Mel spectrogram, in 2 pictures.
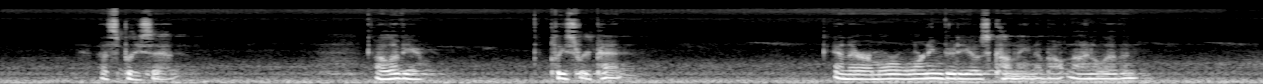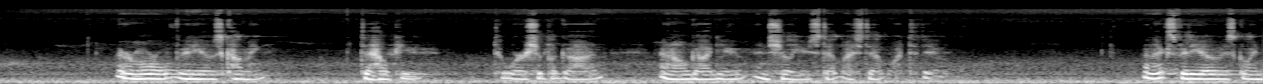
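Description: A middle-aged woman speaks calmly and slowly into a close microphone, with pauses.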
